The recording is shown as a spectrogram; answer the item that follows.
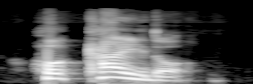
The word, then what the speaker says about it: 北海道: 但是日语又发生了语音的演变，现在的读音就变成了 hokkaido，o 变成了 o，然后这个 boku 和后面的科连了起来 hokkaido。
